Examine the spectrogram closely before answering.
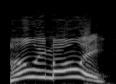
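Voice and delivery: squeaky high, hammed-up yelp of fright; mock ghost hunter. Streamer mocking the ghost hunter, squeaky mock fright. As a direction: squeal it like a spooked dork.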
